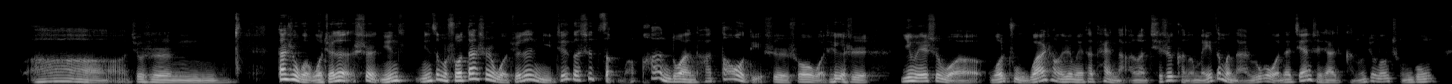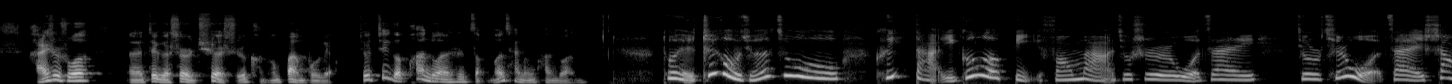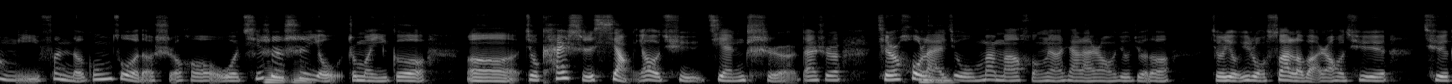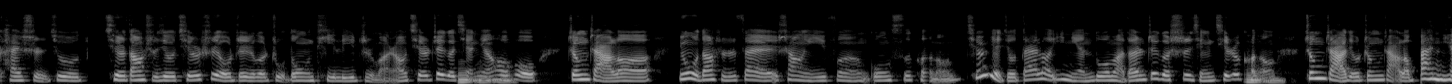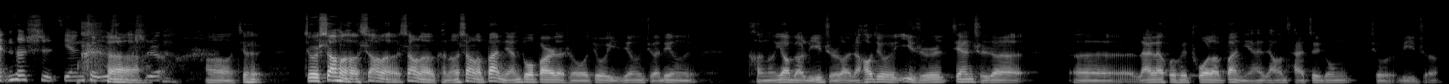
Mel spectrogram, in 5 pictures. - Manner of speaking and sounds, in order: tsk; laughing while speaking: "这个是"; laughing while speaking: "半年的时间，可以说是"; laugh; laughing while speaking: "上了 上了"
- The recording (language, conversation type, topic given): Chinese, podcast, 你如何判断该坚持还是该放弃呢?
